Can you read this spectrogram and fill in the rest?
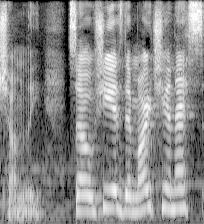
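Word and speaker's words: Cholmondeley: found it out but um but yeah apparently chel mandali is not chel mandali it's CH it's pronounced chle make it don't make it not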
